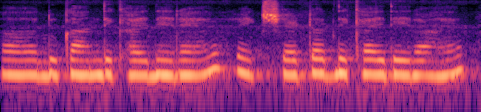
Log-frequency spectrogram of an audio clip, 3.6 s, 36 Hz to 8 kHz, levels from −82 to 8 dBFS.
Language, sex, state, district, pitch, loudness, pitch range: Hindi, female, Gujarat, Valsad, 220 Hz, -13 LUFS, 215-230 Hz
